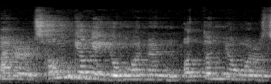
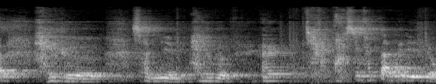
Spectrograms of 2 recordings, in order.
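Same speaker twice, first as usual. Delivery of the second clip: fawning waiter; 6 semitones lower than usual. Retold or imitated. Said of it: "아주 막 굽실굽실하면서".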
